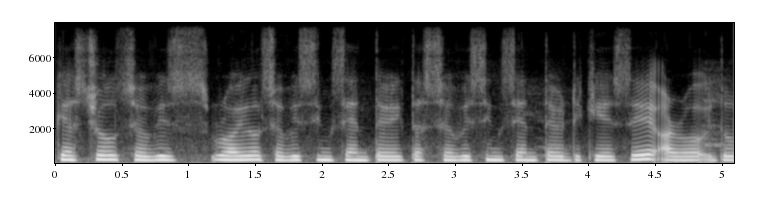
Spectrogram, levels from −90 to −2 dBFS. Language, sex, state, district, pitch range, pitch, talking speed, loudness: Nagamese, female, Nagaland, Dimapur, 215-225 Hz, 215 Hz, 140 wpm, -15 LUFS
